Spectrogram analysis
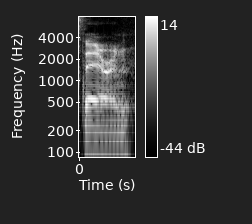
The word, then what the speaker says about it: Theron: Or Charlize Theron. I don't know how you pronounce it. It's Theron.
